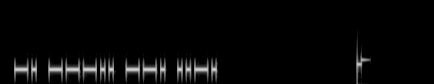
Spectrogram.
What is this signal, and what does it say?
Morse code, heard as a keyed tone, about 28 wpm, 700 Hz. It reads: N8GF
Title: USA Callsign DE Callsign 28wpm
